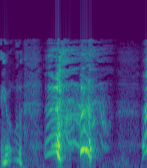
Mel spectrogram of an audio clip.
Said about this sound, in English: here comes a big cough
